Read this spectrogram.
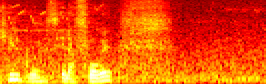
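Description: An older man speaks briefly and gruffly, close by.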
